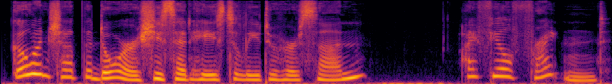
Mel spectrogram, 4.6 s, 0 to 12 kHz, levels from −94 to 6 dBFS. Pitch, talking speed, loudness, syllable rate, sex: 235 Hz, 185 wpm, -18 LUFS, 4.8 syllables/s, female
